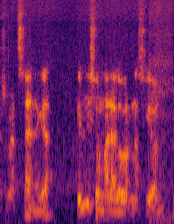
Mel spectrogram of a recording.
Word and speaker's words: Schwarzenegger: Fue gobernador, igual que Schwarzenegger, que todos pronuncian Schwarzenegger, pero Schwarzenegger, que no hizo mala gobernación.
